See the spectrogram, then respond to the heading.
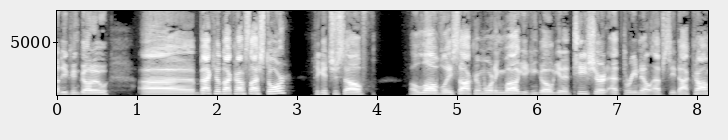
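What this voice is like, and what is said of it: Hoarse, failing voice. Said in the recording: “Excuse me, my voice is going.”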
